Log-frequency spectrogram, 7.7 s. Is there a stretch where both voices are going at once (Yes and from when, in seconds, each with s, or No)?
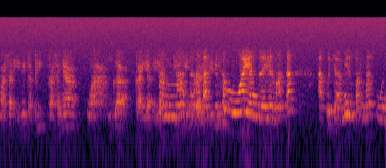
Yes, from 3.2 s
